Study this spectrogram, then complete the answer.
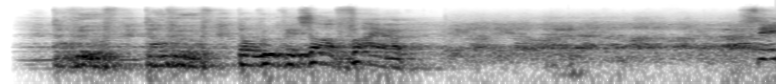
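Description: A rock band plays loudly through a large sound system.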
